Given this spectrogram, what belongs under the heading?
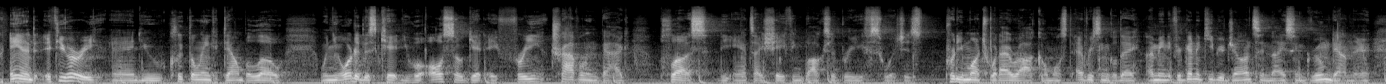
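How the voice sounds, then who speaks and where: Faint music plays in the background as a man speaks in a very deep, low pitch. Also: ordinary pitch variation. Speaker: dating advice youtuber. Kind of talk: casual vlog chat. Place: home room.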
